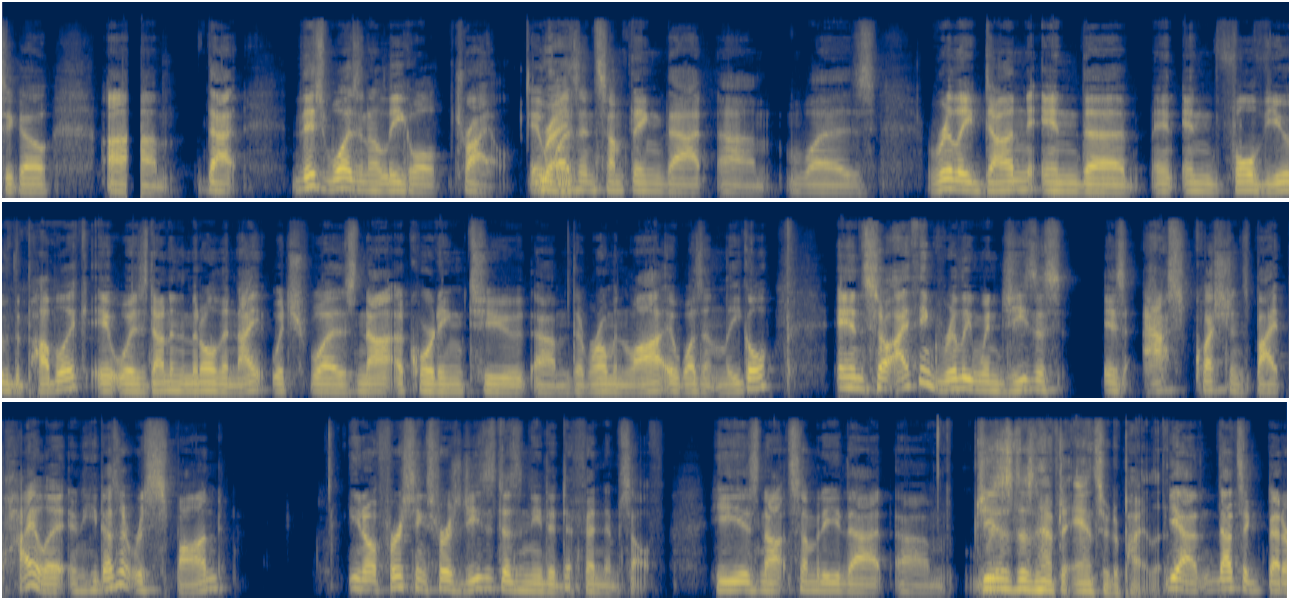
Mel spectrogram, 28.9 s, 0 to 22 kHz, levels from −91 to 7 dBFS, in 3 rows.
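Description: A speech clip with a gap at a join of encoded pieces: a 115 ms gap from 0.93 to 1.05 s, just before "that this was an". Separately encoded segments were joined untrimmed, leaving encoder delay and end padding. Unlike a dropout, the speech resumes exactly where it stopped, with nothing lost.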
